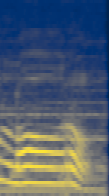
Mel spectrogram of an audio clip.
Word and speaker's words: loro: Jadi tulisannya tuh Lara, tapi kebacanya dalam hukum bacaan Jawanya itu loro.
